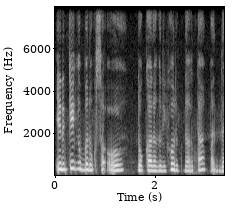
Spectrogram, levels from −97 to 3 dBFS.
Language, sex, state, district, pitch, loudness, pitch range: Garo, female, Meghalaya, South Garo Hills, 250 Hz, -15 LUFS, 225-280 Hz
